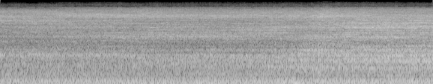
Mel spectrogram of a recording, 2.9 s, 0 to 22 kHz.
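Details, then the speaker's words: 2010 Jeep Cherokee V6, running rough and no-start, leak-down test at about 80–90 psi with the engine stopped and both valves supposed to be closed: a steady hiss at the intake/throttle body means the intake valve is not sealing. "now we know both our valve should be closed but straight away i can hear the hissing coming from the intake area"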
